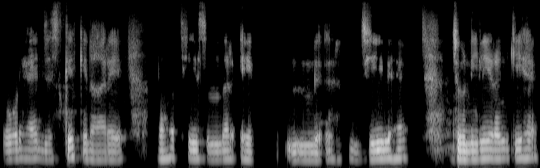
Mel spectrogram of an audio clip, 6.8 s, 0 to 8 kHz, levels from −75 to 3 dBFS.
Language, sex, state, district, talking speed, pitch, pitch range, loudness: Hindi, male, Uttarakhand, Uttarkashi, 140 wpm, 110 Hz, 105-115 Hz, -22 LUFS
